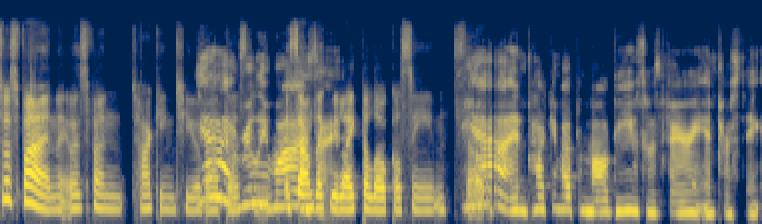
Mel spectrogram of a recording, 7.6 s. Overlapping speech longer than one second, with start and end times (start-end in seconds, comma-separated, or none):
1.9-3.4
